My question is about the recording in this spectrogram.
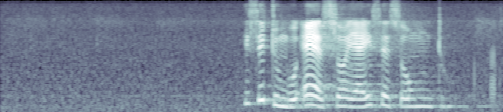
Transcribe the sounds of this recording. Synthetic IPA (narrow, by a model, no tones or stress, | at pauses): isid̥ʱumbʱuʔɛsɔjajisɛsom̩ːtʼu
